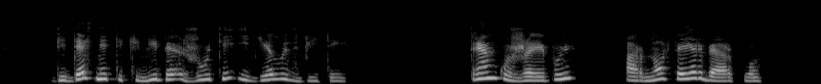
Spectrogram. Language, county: Lithuanian, Vilnius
